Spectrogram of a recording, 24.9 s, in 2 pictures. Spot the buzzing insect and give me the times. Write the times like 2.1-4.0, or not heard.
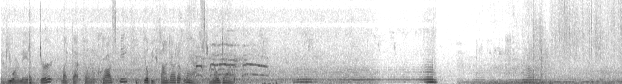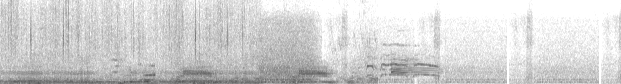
0.0-24.8.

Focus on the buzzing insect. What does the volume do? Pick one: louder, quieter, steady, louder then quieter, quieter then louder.
quieter.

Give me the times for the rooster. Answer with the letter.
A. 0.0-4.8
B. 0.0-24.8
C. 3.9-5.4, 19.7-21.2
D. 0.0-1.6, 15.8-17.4
C.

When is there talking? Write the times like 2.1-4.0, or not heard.
0.0-4.8.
